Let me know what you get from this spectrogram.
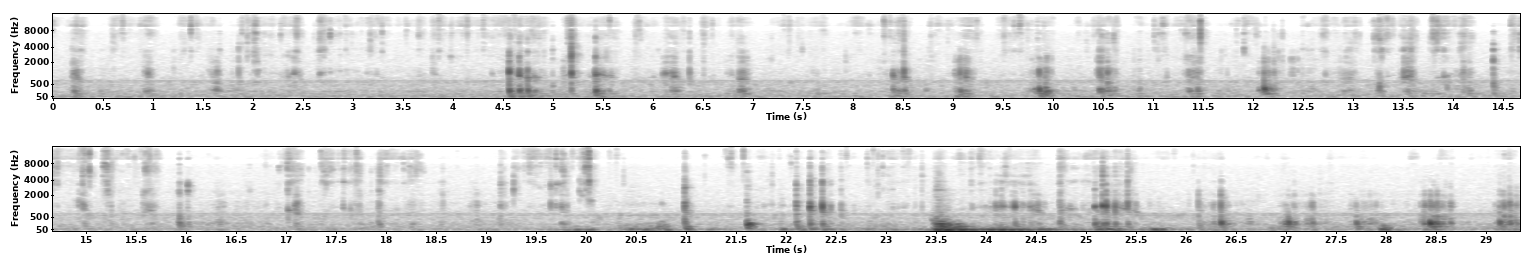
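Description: Close-miked chewing of a chunk of chalk: irregular, dry crunches and mouth sounds as it breaks up between the teeth. There is a louder, deeper stretch of crunching about two-thirds of the way through.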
